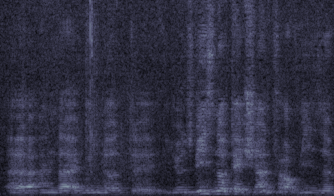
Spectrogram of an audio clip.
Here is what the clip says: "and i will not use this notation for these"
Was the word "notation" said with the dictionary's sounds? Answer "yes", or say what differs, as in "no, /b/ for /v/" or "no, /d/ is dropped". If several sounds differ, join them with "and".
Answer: yes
